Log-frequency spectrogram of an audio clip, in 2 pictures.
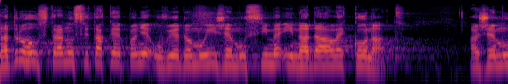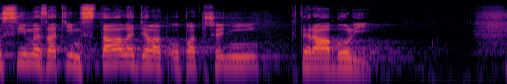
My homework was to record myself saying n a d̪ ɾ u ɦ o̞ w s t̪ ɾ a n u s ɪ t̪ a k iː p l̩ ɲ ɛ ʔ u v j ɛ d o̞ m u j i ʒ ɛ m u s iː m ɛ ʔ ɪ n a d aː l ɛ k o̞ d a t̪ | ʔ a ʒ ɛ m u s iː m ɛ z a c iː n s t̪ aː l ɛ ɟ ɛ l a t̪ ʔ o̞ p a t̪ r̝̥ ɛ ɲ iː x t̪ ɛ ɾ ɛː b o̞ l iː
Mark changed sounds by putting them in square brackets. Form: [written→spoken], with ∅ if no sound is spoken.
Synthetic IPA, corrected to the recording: n a d̪ ɾ u ɦ o̞ w s t̪ ɾ a n u s ɪ t̪ a k [iː→ɛː] p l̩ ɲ ɛ ʔ u v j ɛ d o̞ m u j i ʒ ɛ m u s iː m ɛ ʔ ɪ n a d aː l ɛ k o̞ [d→n] a t̪ | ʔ a ʒ ɛ m u s iː m ɛ z a c iː [n→m] s t̪ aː l ɛ ɟ ɛ l a t̪ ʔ o̞ p a t̪ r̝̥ ɛ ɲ iː [x→k] t̪ ɛ ɾ [ɛː→aː] b o̞ l iː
